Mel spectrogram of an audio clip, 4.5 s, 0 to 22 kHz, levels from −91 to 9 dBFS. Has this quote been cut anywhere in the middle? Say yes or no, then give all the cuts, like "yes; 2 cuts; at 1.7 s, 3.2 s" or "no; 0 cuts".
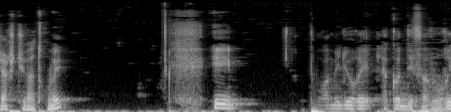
yes; 1 cut; at 2.1 s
